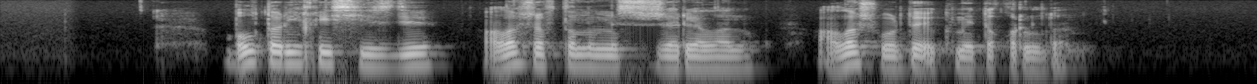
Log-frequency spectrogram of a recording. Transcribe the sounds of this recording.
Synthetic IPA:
bʊlˠt̪ʰɑɾijχijsezd̪e̞ | ɑ̰lˠɑʃaft̪o̞no̞mʲijɑsəʒɑɾijɑlˠɑnəp | ɑ̰lˠɑʃwo̞ɾd̪ɑʔʏ̰kʲɪme̞t̪ɪqʰʊɾəlˠd̪ə

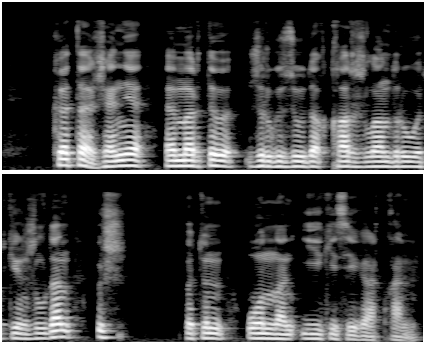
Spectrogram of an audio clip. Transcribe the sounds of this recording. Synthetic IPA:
kʰet̪əʒæne̞ | ɪmɪɾt̪ewʒʏɾɡʲɪzud̪ɪqʰɑɾʒəlˠɑnd̪əɾuwɵt̪kʲe̞nʒəlˠd̪ɑn | ʏʃ | b̥ʏt̪ɪnwo̞nːɑnjekʲe̞se̞ɡʲɑ̰ɾt̪̚qɑ̰n

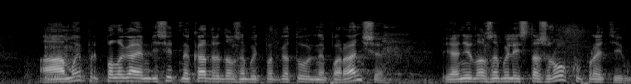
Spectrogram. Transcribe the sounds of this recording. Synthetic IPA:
amɨpɾʲɪt̪̚pəlˠɐɡajɪmdʲɪst̪vitʲɪlʲnəkad̪ɾɨd̪ɐlˠʐnɨbɨt̚ʲpəd̪ɡɐt̪o̞vlʲɪnɨpɐɾanʲʂɨiɐnʲid̪ɐlˠʐnɨbɨlʲɪɪst̪əʐɨɾo̞fkʊpɾɐjtʲi

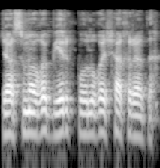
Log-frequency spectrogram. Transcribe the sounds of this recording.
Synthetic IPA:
ʒɑsəmɑwʁɑbe̞ɾɪk̚bolˠuʁɑʃʰɑqəɾɑd̪ɪ

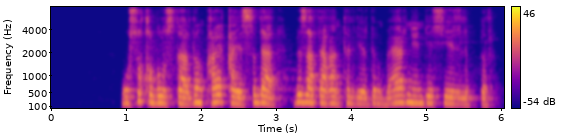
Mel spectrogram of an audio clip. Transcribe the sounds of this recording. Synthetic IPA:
wo̞səqʰʊbəlˠəst̪ɑɾd̪əɴqʰɑjqʰɑjəsəd̪ɑbɪzɑt̪ɑʁɑnt̪ʰɪld̪e̞ɾd̪ɪŋbæɾɪne̞nd̪e̞se̞zɪlɪp̚t̪ʊɾ

